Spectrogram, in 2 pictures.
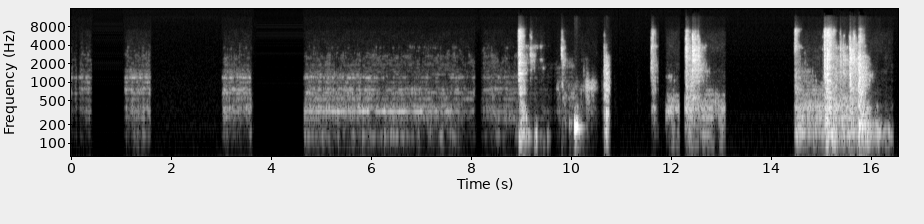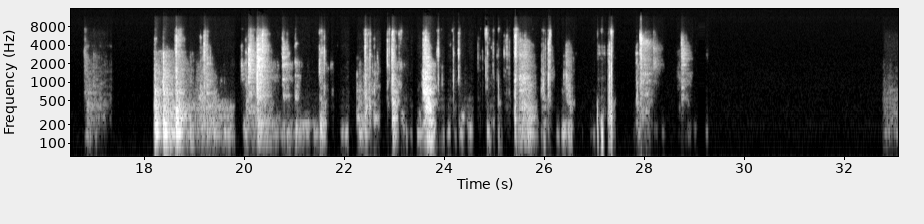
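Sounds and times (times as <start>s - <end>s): knocks clicks and rustles: 20.0s - 29.0s.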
